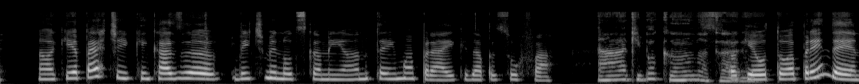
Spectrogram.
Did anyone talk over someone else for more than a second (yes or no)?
no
